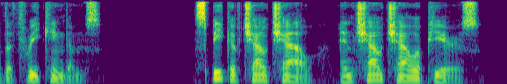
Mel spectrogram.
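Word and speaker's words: Cao Cao: Speak of Chow Chow, and Chow Chow appears. The word fuck in Chinese is pronounced as chow as well, but the intonation is slightly different from Chow Chow.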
